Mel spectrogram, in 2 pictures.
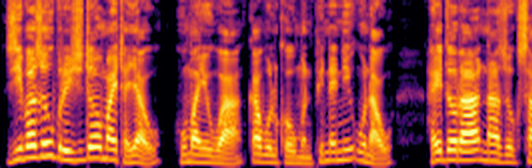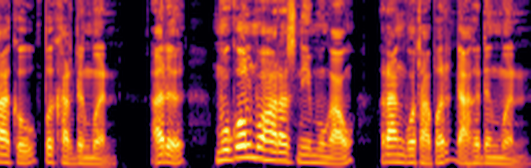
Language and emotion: Bodo, neutral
